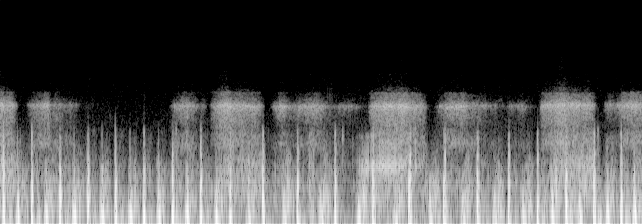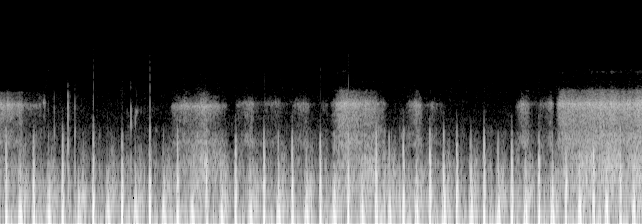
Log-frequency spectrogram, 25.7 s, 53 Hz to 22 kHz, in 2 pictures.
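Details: A 35-year-old male's own heartbeat recorded over the bicuspid/mitral valve area: steady, regular thumps with whooshing blood flow between beats; a brief irregular beat is noted elsewhere in the recording; normal heart sounds.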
